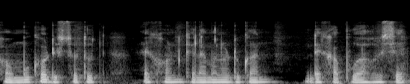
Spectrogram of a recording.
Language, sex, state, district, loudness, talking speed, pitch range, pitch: Assamese, male, Assam, Sonitpur, -18 LUFS, 115 wpm, 100-110 Hz, 105 Hz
